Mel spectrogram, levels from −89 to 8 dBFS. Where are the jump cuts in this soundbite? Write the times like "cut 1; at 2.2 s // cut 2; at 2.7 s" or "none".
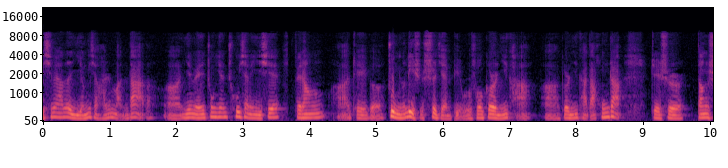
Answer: cut 1; at 3.7 s // cut 2; at 5.1 s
